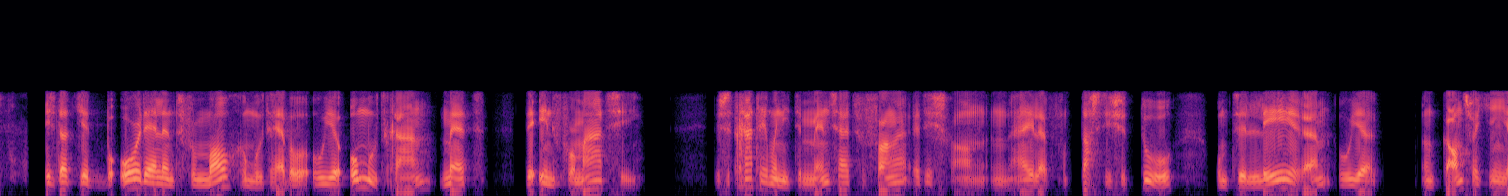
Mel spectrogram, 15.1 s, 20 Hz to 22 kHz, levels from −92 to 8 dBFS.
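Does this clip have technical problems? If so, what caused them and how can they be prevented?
Yes. The Bluetooth CVSD headset codec affects the whole clip. Its one-bit up/down coding, consistent with a 64 kbps link, squeezes the speech into 300 Hz to 3.6 kHz, leaving scratchy s sounds over a grainy hiss. A spectrogram shows an empty band above 3.6 kHz. To prevent it, record through a wired microphone or a wideband headset mode.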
